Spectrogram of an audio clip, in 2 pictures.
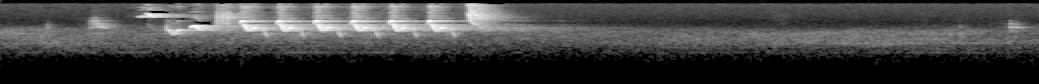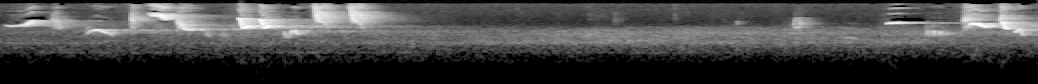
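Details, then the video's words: Nightingale song recorded at night in May within a big city: a fast stuttering trill of repeated clicking notes, a pause, then varied sweeping whistles and chirps, and a final burst; soft traffic-like hum below. "Śpiew słowika (nightingale)"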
